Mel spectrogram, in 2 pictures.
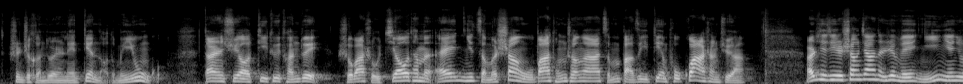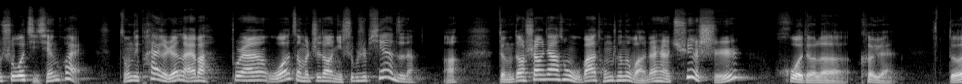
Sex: male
